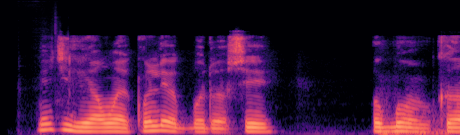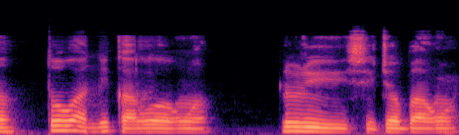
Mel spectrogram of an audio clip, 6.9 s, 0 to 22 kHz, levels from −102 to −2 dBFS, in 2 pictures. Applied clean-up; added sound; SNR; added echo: neural mask model DeepFilterNet 3.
